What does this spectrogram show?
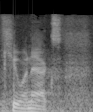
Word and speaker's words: QNX: So they asked to change the name, so we changed it to QNX, which still sounded like Q Unix because we always pronounced it QNX.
